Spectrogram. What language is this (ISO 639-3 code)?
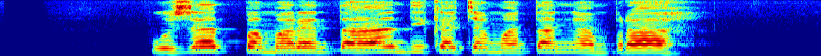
sun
